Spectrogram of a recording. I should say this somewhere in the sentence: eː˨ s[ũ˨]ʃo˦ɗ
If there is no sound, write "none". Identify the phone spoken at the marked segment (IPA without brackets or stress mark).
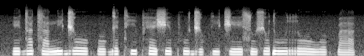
u˨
